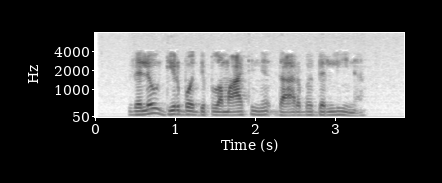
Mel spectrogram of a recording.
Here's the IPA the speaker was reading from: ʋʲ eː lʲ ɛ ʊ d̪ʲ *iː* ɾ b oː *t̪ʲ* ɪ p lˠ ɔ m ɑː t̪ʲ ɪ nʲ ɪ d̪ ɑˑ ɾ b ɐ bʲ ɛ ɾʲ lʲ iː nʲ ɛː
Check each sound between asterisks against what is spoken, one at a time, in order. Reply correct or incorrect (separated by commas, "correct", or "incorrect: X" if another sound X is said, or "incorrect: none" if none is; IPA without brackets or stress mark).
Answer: correct, incorrect: d̪ʲ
